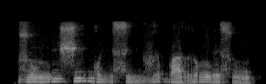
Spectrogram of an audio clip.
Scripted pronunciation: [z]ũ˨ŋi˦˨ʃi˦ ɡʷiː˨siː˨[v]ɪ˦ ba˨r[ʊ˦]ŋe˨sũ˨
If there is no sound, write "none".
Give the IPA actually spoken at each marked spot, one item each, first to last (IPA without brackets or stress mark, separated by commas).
z, v, ʊ˦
